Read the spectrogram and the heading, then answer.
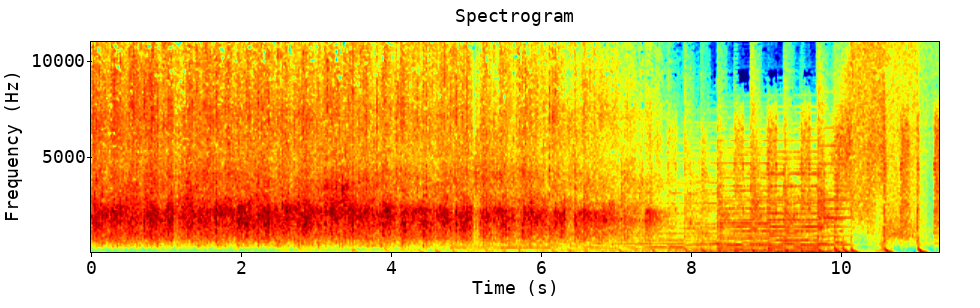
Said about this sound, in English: But before I do that, let's actually do a round of applause for Dr. Sears, if we could. Please.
